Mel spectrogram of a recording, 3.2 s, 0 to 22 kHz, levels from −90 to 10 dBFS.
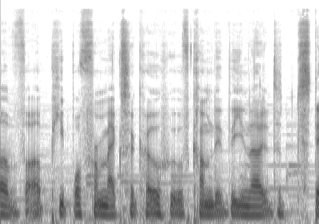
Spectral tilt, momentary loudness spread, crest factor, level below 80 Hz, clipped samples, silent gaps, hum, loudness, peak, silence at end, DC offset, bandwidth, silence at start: -6 dB/octave; 6 LU; 14 dB; -48 dBFS; under 0.1%; none; none; -25 LUFS; -10 dBFS; 0 s; under 0.1%; 18.5 kHz; 0 s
